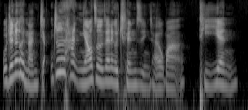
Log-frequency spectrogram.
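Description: Female guest, twenties, Taiwanese Mandarin accent, fast and animated, excitable casual chatter that repeats itself. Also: on the high side. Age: 20s. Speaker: guest, graduate student intern. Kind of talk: casual chat.

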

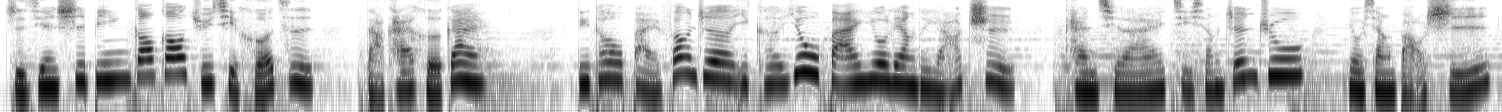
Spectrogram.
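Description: A woman narrating a scripted children's story in an expressive, careful storytelling manner. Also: sits high, unhurried, soft background music.

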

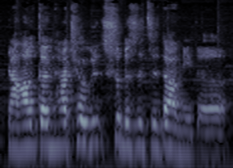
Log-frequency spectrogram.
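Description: A woman's voice: mid-range voice, fast talker, over loud music. A woman co-hosting a casual chat, explaining practical advice step by step. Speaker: podcast co-host.

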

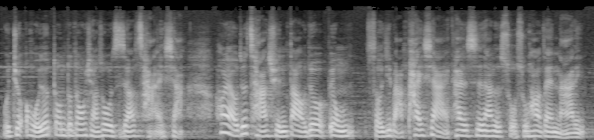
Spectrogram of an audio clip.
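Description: Low husky woman rambling through a story. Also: fast. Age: middle-aged. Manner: rambling, reenacts dialogue, repeats herself. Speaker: vlogger. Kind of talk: casual storytelling monologue.

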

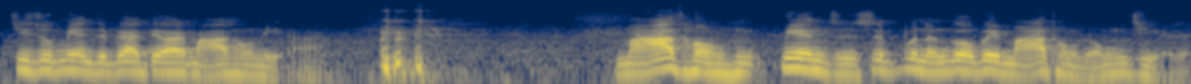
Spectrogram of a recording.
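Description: A man's voice: medium pitch, moderate pace, fairly bright tone, a little hiss or hum. A man lecturing a university class, telling jokes and anecdotes and often laughing mid-sentence.

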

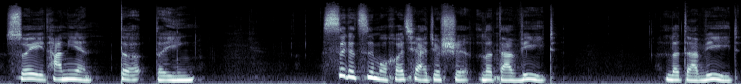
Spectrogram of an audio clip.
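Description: Slow patient lady teacher going letter by letter, repeats every sound, lowish voice, dry close mic. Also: no room sound. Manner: patient, repeats each sound several times, drawn out. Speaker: Bible Hebrew teacher. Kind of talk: slow step-by-step reading lesson.

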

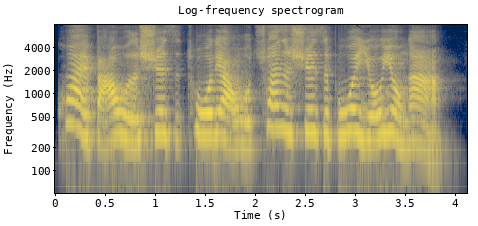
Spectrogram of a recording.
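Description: A woman voicing a loud, excitable male centipede in a storybook reading, shouting and agitated. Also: very high voice, fairly quick, pitched above the performer's own voice, full character voice. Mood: excited.

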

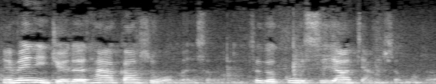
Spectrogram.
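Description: A woman's voice: fairly high pitch, fairly even intonation, fast, noisy background. A woman reading fables aloud to a young child in a sing-song, coaxing way, stopping to ask the child questions.

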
